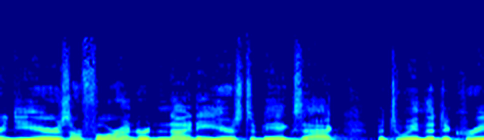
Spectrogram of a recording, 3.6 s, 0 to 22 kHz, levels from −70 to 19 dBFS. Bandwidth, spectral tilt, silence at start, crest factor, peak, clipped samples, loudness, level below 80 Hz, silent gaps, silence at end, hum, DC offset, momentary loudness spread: 16.5 kHz; -6.5 dB/octave; 0 s; 12 dB; -12 dBFS; under 0.1%; -25 LUFS; -58 dBFS; none; 0 s; none; under 0.1%; 5 LU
